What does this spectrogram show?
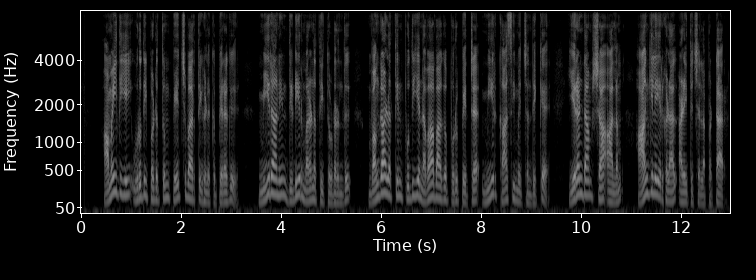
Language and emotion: Tamil, neutral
